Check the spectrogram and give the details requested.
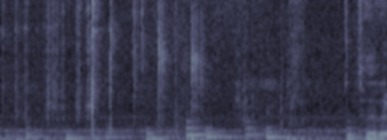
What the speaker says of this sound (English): And then I'm just going to trim this little excess that I left so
